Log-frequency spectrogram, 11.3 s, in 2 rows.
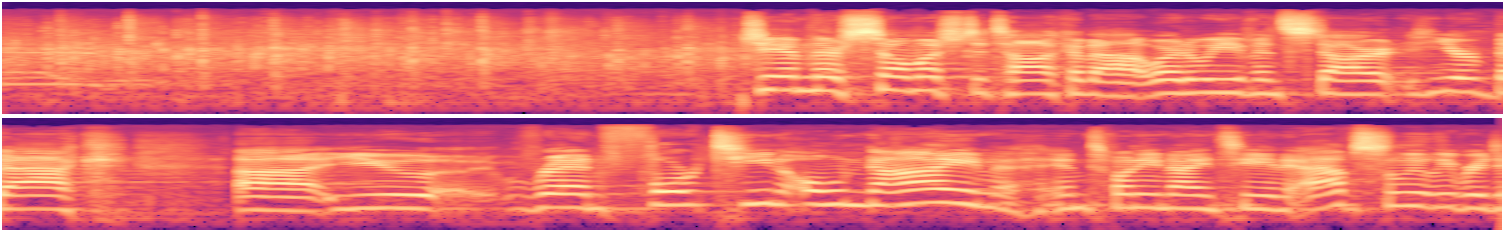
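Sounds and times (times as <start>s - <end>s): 
audience applause: 0.0s - 3.3s
speech: 2.8s - 11.2s.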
